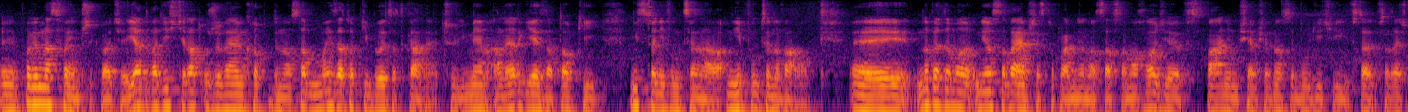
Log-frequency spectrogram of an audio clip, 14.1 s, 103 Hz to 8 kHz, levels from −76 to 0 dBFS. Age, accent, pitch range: 30-49, native, 95-115 Hz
